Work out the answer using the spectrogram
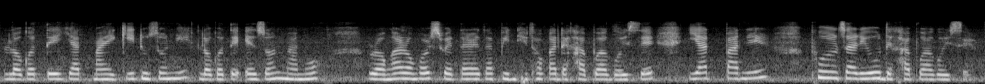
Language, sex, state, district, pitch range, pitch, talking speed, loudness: Assamese, female, Assam, Kamrup Metropolitan, 235-265 Hz, 245 Hz, 135 wpm, -13 LUFS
